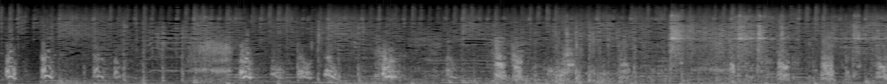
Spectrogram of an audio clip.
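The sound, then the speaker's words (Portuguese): Dog barking in a dubbed film scene, with many sharp barks and yips in uneven bursts over a low rumbling background, fairly quiet overall. “Vou apresentar você ao meu cachorro.”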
